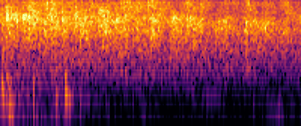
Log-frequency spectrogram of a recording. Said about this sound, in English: Thank you very much, girls. Good job. Now we can have a round of applause for them all. Good job.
